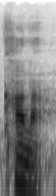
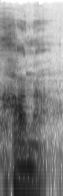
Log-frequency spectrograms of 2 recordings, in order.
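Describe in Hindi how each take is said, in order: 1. यह एक महाप्राण स्पर्श ध्वनि kh से शुरू होता है। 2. यह एक गले की संघर्षी ध्वनि kh से शुरू होता है। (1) "हिंदी का एक शब्द है खाना, खाना मतलब भोजन, इसमें नुक्ता नहीं है" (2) "अगर आपने गलती से ख के नीचे नुक्ता लगा दिया तो बन जाएगा खाना"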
